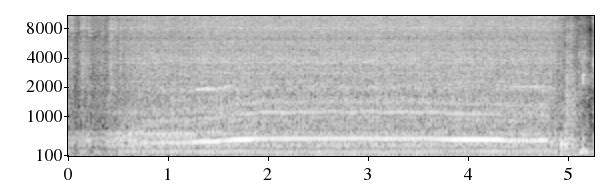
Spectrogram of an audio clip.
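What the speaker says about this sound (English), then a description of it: "I'm going to top stitch the top edge because it'll look pretty." A sewing machine runs steadily, close and alone, as it top stitches along the top edge of a book bag backpack, its motor holding a smooth whirring drone for about four seconds before stopping.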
